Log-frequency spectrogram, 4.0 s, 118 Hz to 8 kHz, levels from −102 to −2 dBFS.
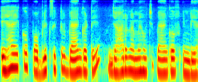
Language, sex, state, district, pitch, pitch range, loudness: Odia, female, Odisha, Khordha, 205 Hz, 195-230 Hz, -15 LUFS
